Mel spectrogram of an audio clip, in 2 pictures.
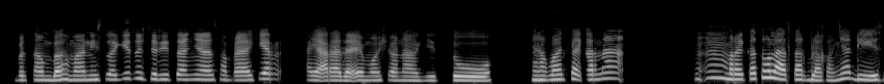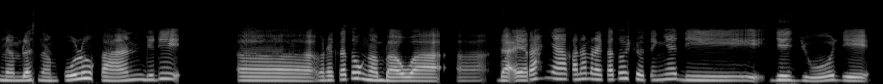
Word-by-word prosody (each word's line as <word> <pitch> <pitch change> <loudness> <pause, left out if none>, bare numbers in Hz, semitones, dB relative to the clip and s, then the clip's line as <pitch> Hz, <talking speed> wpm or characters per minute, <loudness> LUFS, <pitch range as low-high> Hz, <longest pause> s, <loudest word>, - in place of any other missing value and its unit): bertambah 205 +2 +1
manis 205 +2 -1
lagi 235 +3 -3
tuh 280 - -1
ceritanya. 225 -2 -1
Sampai 200 -2 -2
akhir 255 -1 0 0.2
kayak 200 -3 0
rada 190 0 +1
emosional, 190 -1 -2
gitu. 185 0 +2 0.4
Enak 205 -1 0
banget, 225 0 +2
Kak, 230 - -1
karena 270 +4 -2 0.7
mhm, 295 +2 -2
mereka 240 +2 +3
tuh 315 - +5
latar 230 -6 +4
belakangnya 200 +5 -1
di 215 -4 +1
1960 190 +6 +2
kan, 185 +5 -1
jadi, 255 - -2 0.6
eee, 175 -2 +1
mereka 195 +4 -1
tuh, 280 - +3
ngebawa, 170 -4 +3 0.2
eee, 170 0 -13 0.2
daerahnya 245 +9 +1
karena 235 +2 -1
mereka 225 -2 +1
tuh 275 0 +1
syutingnya 230 0 -2
di 200 -1 -1 0.7
Jeju, 180 -1 0
di 170 -4 0
205 Hz, 125 wpm, -24 LUFS, 185-230 Hz, 0.7 s, tuh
